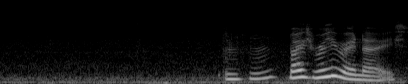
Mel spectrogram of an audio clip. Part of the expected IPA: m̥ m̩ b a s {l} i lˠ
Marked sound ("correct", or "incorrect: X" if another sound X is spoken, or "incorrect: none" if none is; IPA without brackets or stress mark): incorrect: ɹ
